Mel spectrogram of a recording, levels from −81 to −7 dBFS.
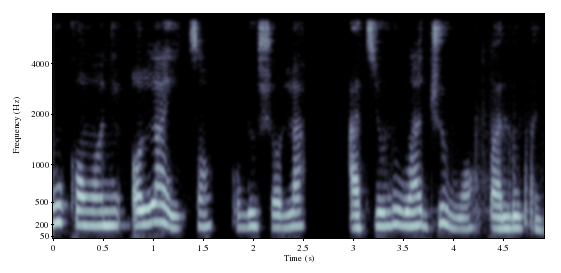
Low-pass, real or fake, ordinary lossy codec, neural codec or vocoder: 7.2 kHz; fake; none; codec, 44.1 kHz, 2.6 kbps, DAC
